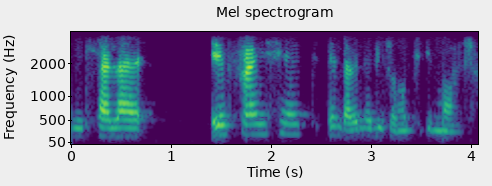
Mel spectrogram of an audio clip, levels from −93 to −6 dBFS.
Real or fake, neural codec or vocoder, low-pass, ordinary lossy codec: real; none; 3.6 kHz; none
